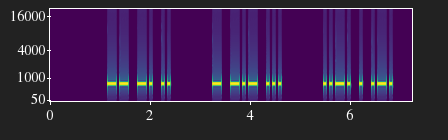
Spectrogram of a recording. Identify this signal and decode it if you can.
Morse code, heard as a keyed tone, about 21 wpm, 700 Hz. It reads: MNI TKS FER
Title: Common QSO Phrases - 2x Word-Spacing - 20wpm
